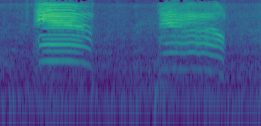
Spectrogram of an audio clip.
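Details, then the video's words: Two drawn-out kitten meows calling for mother, each strongly harmonic, the first short and slightly falling, the second longer and flatter, against a low background rumble. "compilation of kittens Calling Mom..."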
